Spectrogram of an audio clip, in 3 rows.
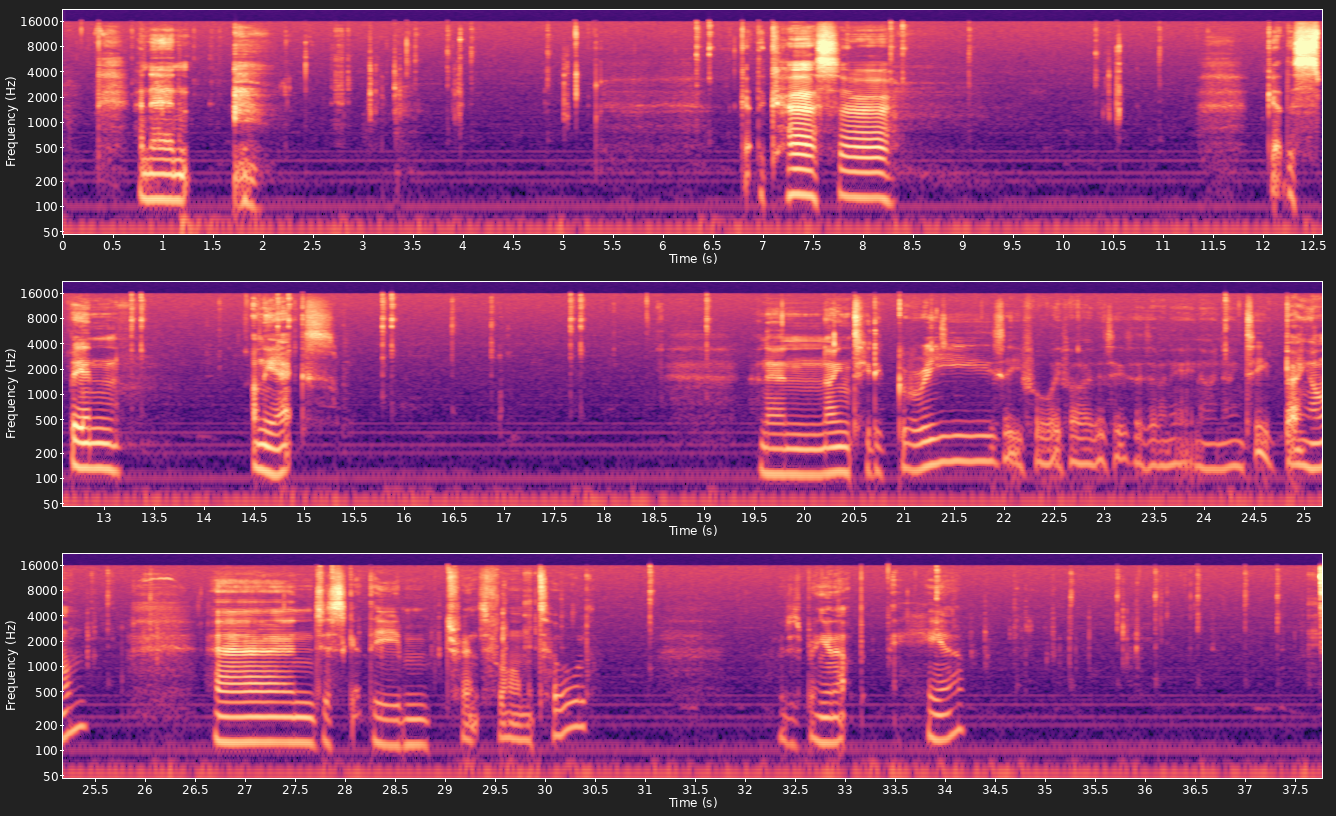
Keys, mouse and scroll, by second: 2.7-3.2 scroll up 2, 3.4-3.9 shift+middle drag, 4.0-4.9 middle drag, 6.3 click, 8.2 click, 9.0-10.4 middle drag, 10.4 Tab, 10.9-12.3 middle drag, 13.2 click, 14.7 click, 15.7 click, 16.4 middle click, 17.6 click, 19.0-24.1 drag, 25.6 shift+middle click, 27.7 click, 29.0 shift+middle click, 29.8-30.7 scroll down 1, 31.0-33.9 drag, 35.2 shift+middle click, 36.0 middle click, 36.9 middle click, 37.6-37.7 scroll up 2.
